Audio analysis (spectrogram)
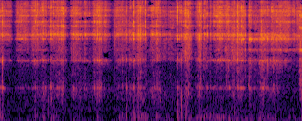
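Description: Fingernails tap and scratch the rim and side of a small black embossed plastic flower pot holding soil and a cactus. Quick, dry, bright clicks and scratchy rubbing run continuously, with a steady high tonal ring and a thin low thump beneath.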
